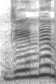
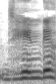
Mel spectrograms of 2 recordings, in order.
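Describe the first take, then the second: First: The name begins with a plain 'j' sound. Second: The name begins with a breathy 'jh' sound. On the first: The speaker calls it wrong. "জেন্ডে না" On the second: The speaker calls it right. "জেডের উচ্চারণটা ঝড়ের ঝেন্ডে হবে"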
